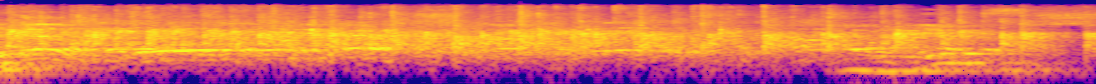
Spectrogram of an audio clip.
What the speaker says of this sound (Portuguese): com as palmas bem fortes para Jesus nesta noite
